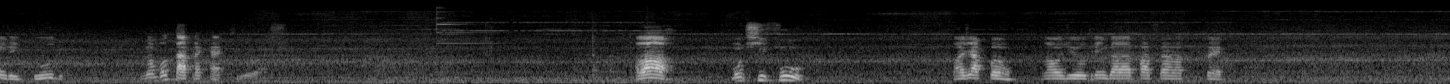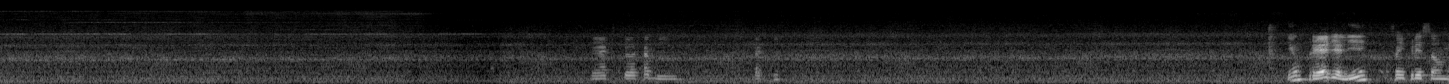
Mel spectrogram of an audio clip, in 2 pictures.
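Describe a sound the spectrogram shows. An electric train rumbles steadily along the rails at high speed.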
